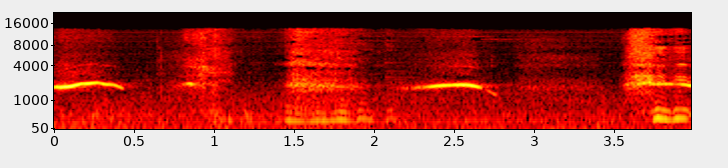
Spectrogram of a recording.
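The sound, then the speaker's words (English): A woman in Beijing whistles a signal calling cats to eat: two sustained, gently arching tones separated by breathy, airy bursts and a low murmuring sound, with no speech. “A whistle, and the only whistle cats in Beijing know to respond to.”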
